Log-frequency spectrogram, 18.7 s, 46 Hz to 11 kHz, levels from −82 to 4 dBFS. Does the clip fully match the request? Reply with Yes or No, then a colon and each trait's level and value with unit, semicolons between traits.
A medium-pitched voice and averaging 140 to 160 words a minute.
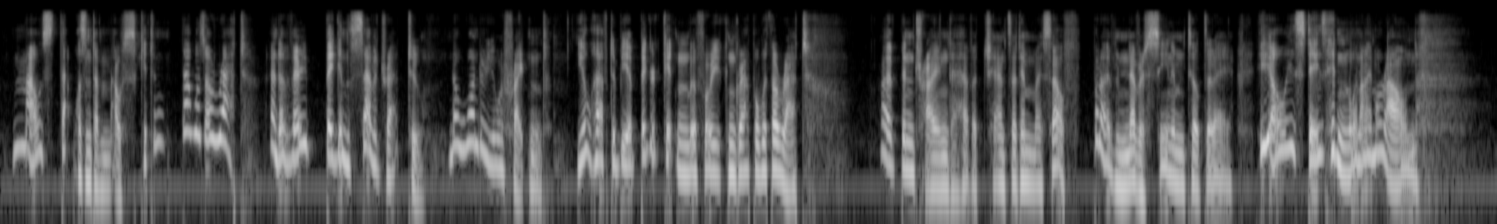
No: medium, 175 Hz; average, 200 wpm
